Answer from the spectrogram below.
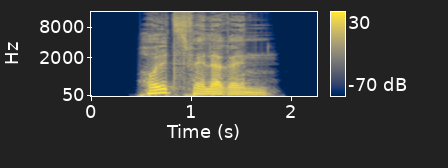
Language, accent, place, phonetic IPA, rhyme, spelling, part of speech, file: German, Germany, Berlin, [bəˈt͡søːɡət], -øːɡət, bezöget, verb, De-bezöget.ogg
- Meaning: second-person plural subjunctive II of beziehen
